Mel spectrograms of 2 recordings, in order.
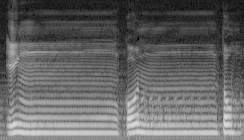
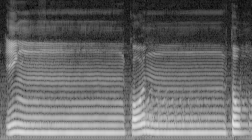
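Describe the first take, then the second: No difference in how they are said.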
